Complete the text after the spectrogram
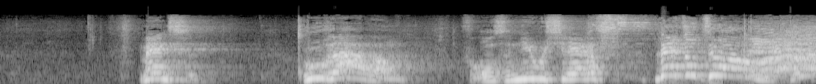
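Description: A man speaks loudly and dramatically.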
